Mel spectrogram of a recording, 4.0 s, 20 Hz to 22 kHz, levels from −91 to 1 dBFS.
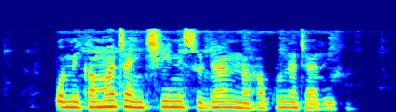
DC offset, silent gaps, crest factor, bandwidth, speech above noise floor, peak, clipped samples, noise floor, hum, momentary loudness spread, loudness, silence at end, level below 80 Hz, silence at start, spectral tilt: under 0.1%; none; 18 dB; 8 kHz; 49 dB; -2 dBFS; under 0.1%; -67 dBFS; none; 14 LU; -18 LUFS; 0.6 s; -64 dBFS; 0.55 s; -4 dB/octave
